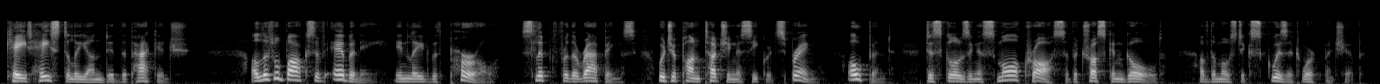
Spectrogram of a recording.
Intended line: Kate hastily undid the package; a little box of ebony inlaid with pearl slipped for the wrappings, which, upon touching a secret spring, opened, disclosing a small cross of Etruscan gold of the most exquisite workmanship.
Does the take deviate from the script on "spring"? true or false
false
